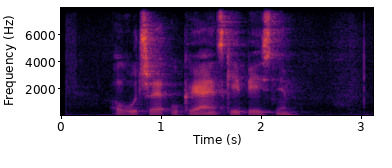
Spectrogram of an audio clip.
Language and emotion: Russian, neutral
